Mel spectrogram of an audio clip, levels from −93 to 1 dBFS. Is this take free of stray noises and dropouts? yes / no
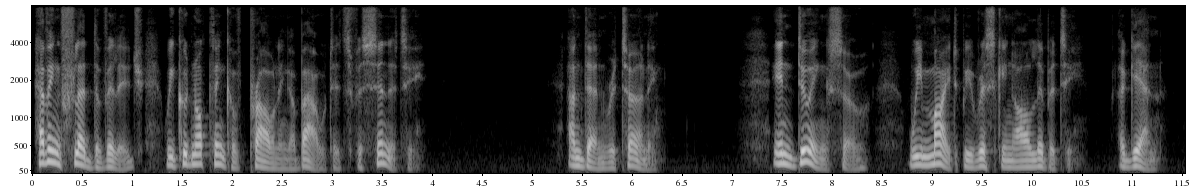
yes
